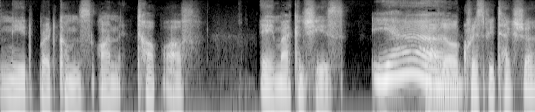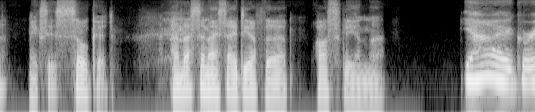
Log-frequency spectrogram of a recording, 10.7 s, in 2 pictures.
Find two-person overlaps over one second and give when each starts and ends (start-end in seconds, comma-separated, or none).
none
